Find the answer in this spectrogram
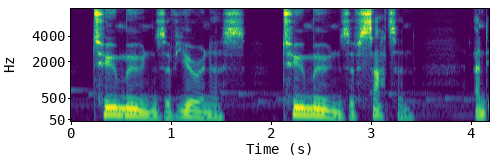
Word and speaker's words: Uranus: For the record, astronomers generally prefer Uranus over Uranus. The former is closer to the original Greek.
